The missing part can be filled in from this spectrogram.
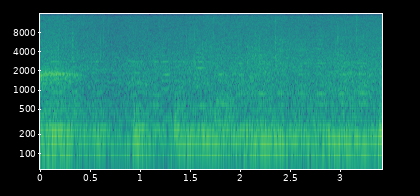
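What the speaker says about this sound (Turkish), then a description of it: "yağmur da yağıyor kardeş" Steady rain falls outdoors near a large dragonfly, a continuous broadband hiss with soft patter, fairly close and even throughout, with a low hum underneath.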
